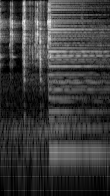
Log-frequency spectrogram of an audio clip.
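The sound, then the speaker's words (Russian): A grandfather clock ticks with a few steady, evenly spaced clicks as midnight approaches, then a deep sustained tone swells in and hangs underneath, like the clock beginning to chime. “Громоздкие напольные часы, будто метроном, отмеряют ход времени.”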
